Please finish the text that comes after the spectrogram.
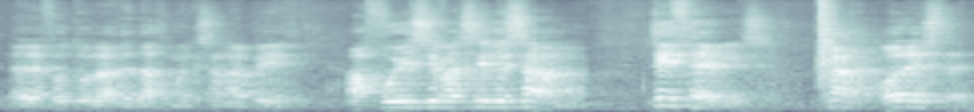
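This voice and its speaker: A man's voice: mid-range voice, animated, fairly bright tone, very echoey, far from the mic, a little hiss or hum, lightly acted. A man playing a sweet-talking nightclub owner husband in a comedy sketch. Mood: coaxing.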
